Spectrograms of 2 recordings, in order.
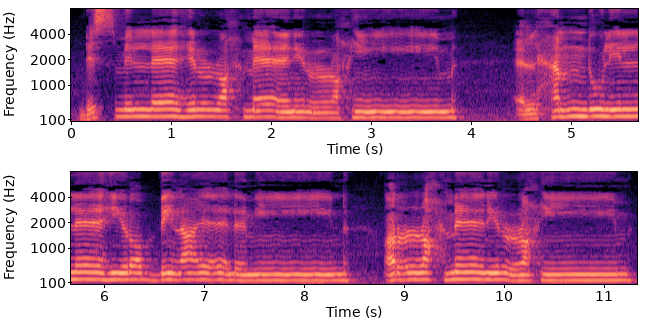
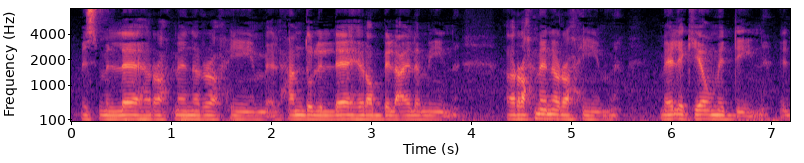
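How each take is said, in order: First: Chanted Quran recitation, higher, with long-held vowels; sung, melodious recitation. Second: Monotone recitation, quick and level, with no melody. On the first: Teacher demonstrating how to recite, in a melodious chant. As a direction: draw out each phrase in a sustained melodic chant. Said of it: "when you read it something like this". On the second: Teacher demonstrating how not to recite, very monotone. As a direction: read the verses out on one note. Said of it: "Just a very monotone voice". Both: Shown as a demonstration.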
